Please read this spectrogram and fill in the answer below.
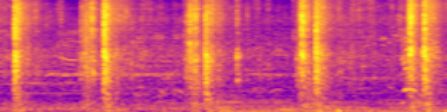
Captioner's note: bangs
